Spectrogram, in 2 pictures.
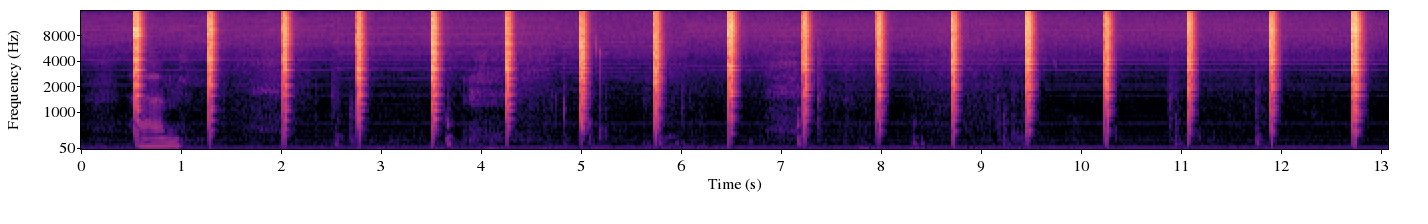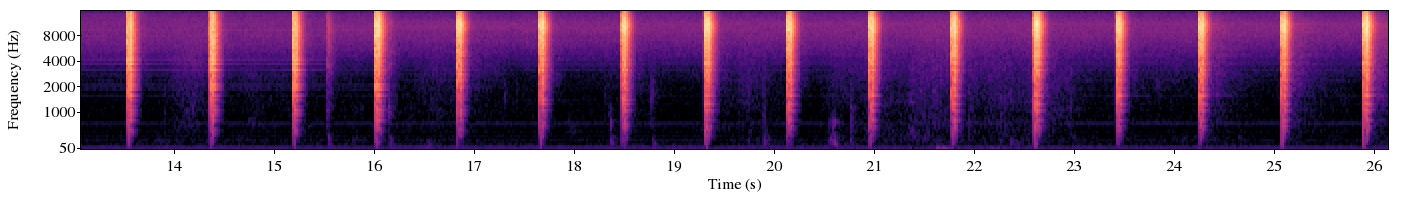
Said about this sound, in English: But when the density pop is like 12 o'clock or less, you get these short little pulses.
